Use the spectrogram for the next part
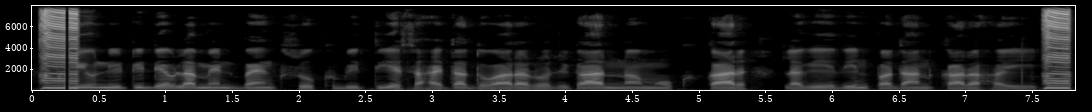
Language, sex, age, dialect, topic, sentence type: Magahi, male, 41-45, Central/Standard, banking, statement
